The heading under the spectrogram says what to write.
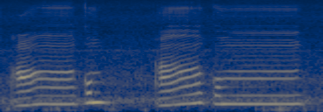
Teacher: اخفا کا مطلب ہے چھپانا، نون ساکن کی آواز کو چھپانا ہے ایک الف کی مقدار میں · الف سے پہلے زبر ہے تو الف مدہ کا قاعدہ کریں، مینس کہ ایک الف کی مقدار میں کھینچ کر پڑھیں۔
